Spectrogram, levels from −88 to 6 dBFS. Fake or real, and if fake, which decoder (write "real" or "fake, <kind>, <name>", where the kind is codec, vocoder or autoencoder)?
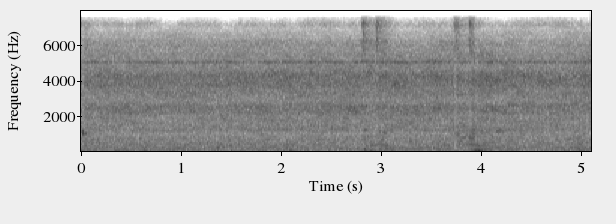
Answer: fake, codec, DAC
